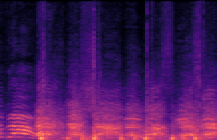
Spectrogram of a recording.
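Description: Large protest crowd chanting slogans in unison. About half a second in, a rapid run of sharp beats, about seven a second, starts under the voices.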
